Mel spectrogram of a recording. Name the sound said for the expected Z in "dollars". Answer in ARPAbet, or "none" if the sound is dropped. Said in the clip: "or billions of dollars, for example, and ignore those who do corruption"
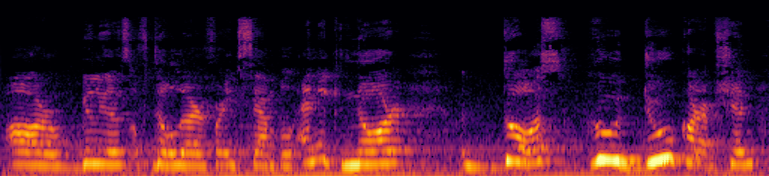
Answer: none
